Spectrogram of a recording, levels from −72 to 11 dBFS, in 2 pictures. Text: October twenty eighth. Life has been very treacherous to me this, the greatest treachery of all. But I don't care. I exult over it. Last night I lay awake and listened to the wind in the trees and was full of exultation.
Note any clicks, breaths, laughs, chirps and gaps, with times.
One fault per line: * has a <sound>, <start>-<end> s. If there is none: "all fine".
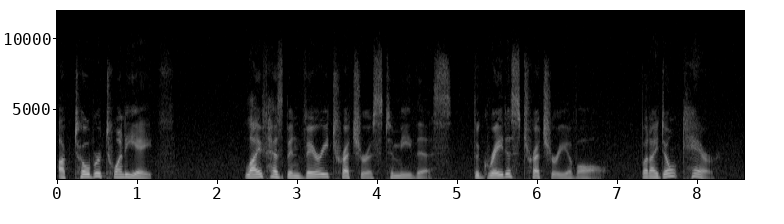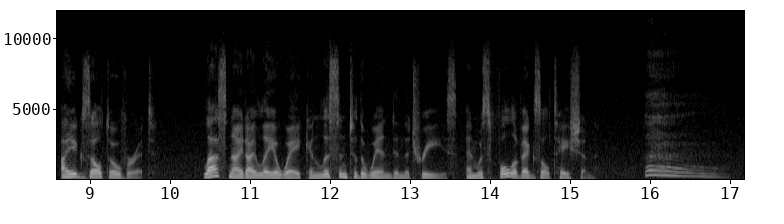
* has a sigh, 15.9-17.0 s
